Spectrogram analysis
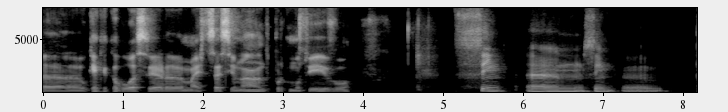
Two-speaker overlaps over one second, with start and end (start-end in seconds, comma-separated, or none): none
